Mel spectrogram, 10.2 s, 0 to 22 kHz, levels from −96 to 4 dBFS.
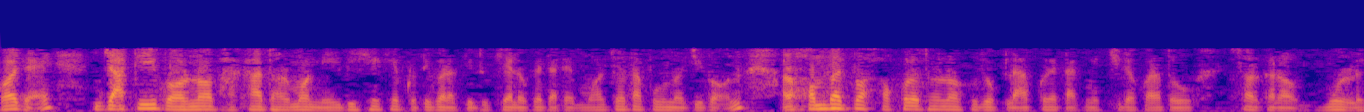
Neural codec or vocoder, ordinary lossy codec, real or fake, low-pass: none; AAC, 24 kbps; real; 3.6 kHz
